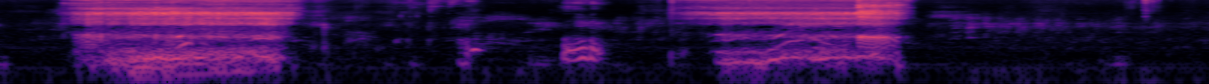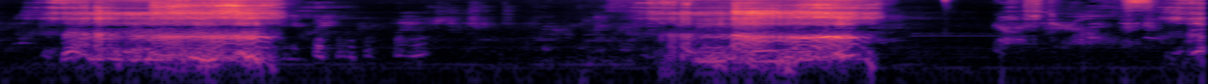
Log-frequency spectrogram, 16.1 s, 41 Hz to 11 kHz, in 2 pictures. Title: My husband snores so loud pt 5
